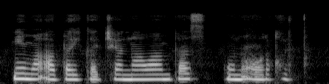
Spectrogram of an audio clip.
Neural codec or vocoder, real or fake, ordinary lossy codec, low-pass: autoencoder, 48 kHz, 32 numbers a frame, DAC-VAE, trained on Japanese speech; fake; Opus, 32 kbps; 10.8 kHz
